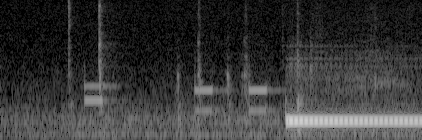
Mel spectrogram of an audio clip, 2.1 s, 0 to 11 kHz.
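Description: Avaya J139 desk phone's speakerphone: a few short, faint keypad beeps as an extension is dialed, then about a second and a half in a steady ringback tone begins as the transferred call starts ringing.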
